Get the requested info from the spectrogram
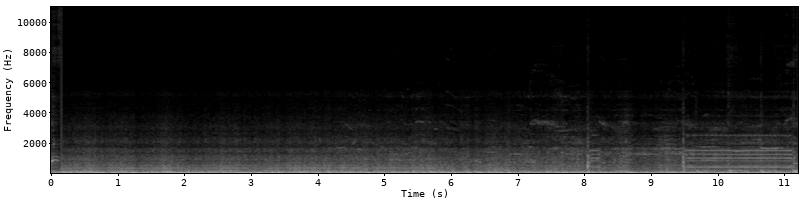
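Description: Steady tyre and wind noise inside a car travelling at motorway speed. About nine and a half seconds in, a car horn gives a long, steady blast, sounded at a car hogging the passing lane ahead.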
